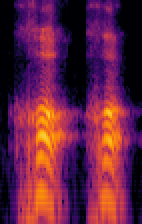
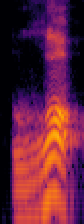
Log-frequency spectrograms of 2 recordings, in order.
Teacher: Kalau kha udara mengalir, kalau ghain udaranya tertahan. Gha. Enggak boleh ada udara yang keluar.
